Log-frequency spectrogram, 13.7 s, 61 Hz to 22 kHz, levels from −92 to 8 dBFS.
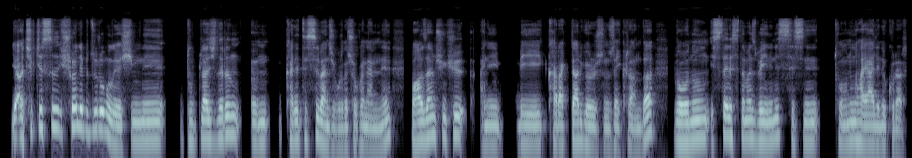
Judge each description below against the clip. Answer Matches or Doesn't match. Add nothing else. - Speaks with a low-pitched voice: Matches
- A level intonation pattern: Doesn't match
